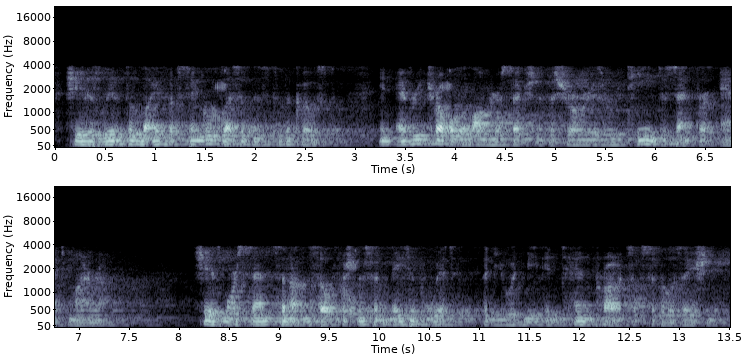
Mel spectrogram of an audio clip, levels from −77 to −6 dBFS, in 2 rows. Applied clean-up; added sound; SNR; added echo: none; Frog; 20 dB; reverberation time 2.6 s.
